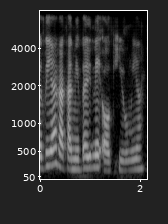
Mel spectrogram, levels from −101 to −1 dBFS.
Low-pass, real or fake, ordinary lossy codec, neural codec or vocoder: 7.2 kHz; fake; none; codec, 16 kHz, 4 kbps, X-Codec, HuBERT features, trained on LibriSpeech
